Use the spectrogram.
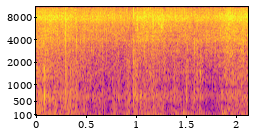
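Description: Green chillies and chopped spring onion sizzling in hot oil, a bright, steady hiss that fills the whole short stretch without pause.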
